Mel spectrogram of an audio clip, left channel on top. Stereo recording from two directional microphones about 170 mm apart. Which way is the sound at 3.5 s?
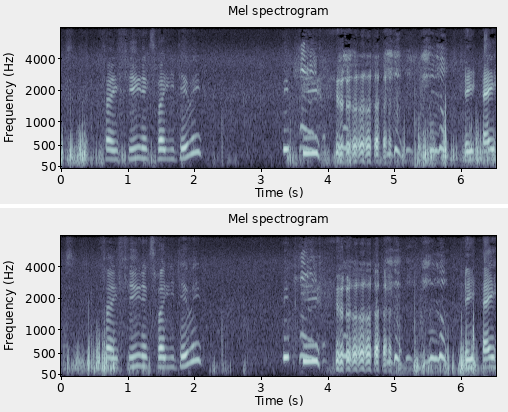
5° right (ahead or behind).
